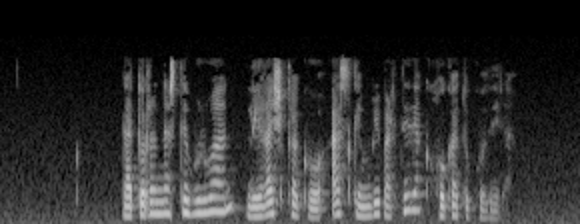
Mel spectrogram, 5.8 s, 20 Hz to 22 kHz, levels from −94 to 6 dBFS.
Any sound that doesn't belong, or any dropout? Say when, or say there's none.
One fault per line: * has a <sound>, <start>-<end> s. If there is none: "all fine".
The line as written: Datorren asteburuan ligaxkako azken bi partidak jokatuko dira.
all fine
